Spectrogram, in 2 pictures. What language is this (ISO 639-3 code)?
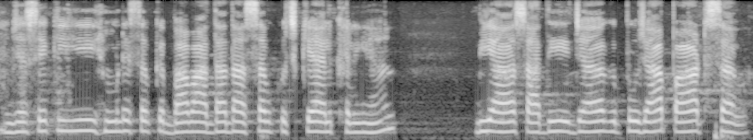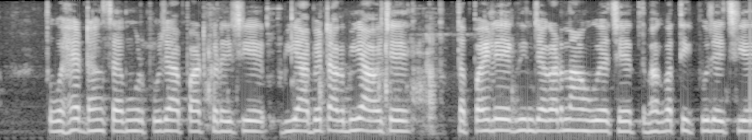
mai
